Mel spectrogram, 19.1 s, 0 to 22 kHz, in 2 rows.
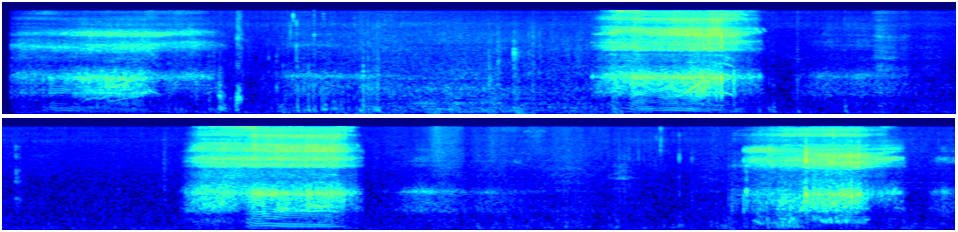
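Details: Snoring in a sleeping 6-year-old child: loud, rasping, buzzy breaths in a quiet room, about 11 breaths a minute.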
